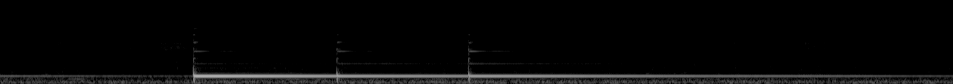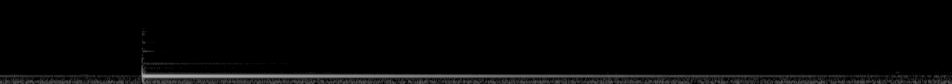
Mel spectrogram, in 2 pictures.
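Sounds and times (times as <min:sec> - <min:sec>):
singing bowl struck and ringing: 0:01.9 - 0:09.4, 0:10.9 - 0:17.6.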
